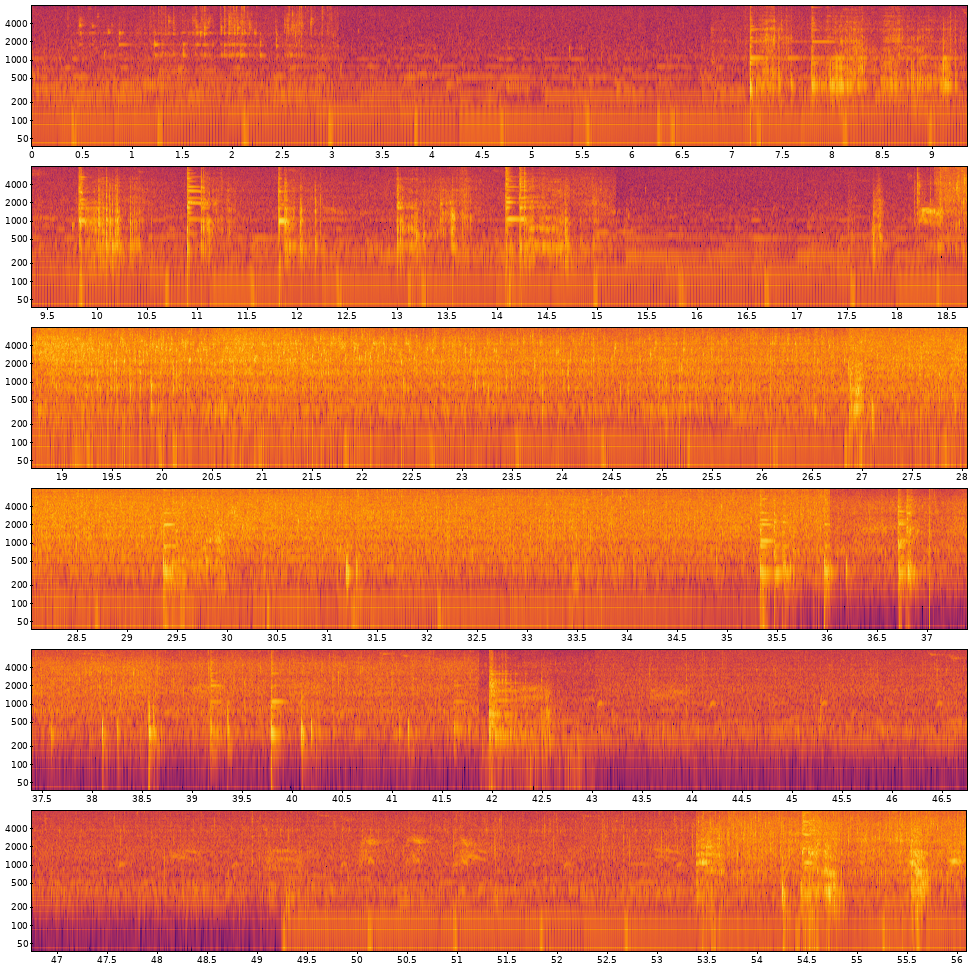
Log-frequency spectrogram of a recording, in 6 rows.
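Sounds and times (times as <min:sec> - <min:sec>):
onions sizzling in hot oil: 0:00.0 - 0:56.0.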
